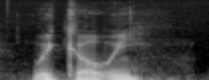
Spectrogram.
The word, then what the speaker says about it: Wegovy: Wegovy. Udtaler jeg det rigtigt? Ja, det, det er ret øh, præcist.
